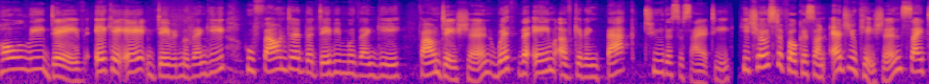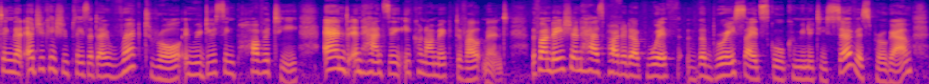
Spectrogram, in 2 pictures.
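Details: Adult woman, show host; typical speech.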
